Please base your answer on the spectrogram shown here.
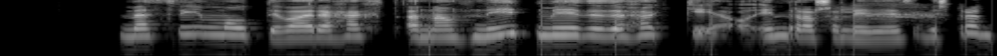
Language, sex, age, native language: Icelandic, female, 20-29, Icelandic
